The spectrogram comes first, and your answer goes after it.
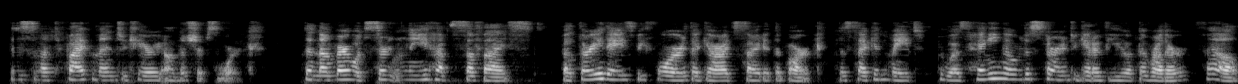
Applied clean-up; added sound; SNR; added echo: neural mask model DeepFilterNet 3.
